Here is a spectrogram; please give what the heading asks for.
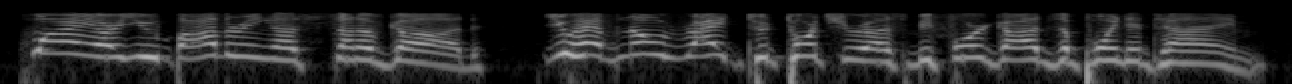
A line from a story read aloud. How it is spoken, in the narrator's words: They began screaming at him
